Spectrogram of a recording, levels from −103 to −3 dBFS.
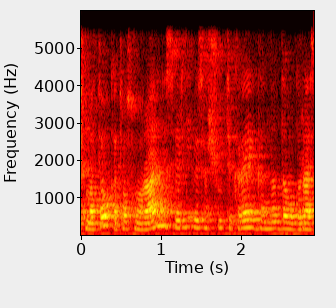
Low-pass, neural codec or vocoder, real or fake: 5.4 kHz; none; real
